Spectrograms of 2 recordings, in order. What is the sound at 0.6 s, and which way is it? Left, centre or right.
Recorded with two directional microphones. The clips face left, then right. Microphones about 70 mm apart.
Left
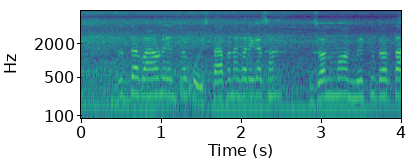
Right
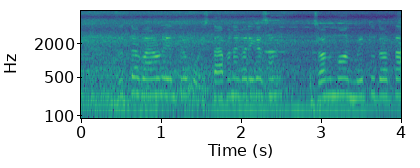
Speech, left.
